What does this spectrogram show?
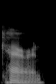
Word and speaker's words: Charon: moon actually Pluto is karen is half the size of Pluto and even though it's spelt CH AR 0 n still it should be pronounced Karen these are all creatures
